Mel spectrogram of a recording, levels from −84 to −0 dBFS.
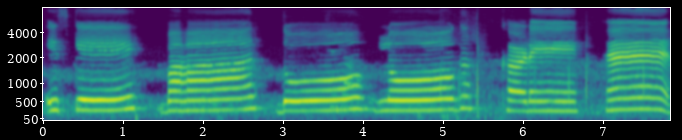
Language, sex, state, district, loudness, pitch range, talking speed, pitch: Hindi, female, Punjab, Fazilka, -10 LUFS, 260-290 Hz, 45 wpm, 275 Hz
